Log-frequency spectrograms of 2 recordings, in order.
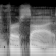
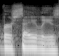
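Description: First: The word is said with the standard pronunciation. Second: The word is said with a regional accented pronunciation. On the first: The speaker calls it right. "It's Versailles" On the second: The speaker calls it wrong. "it's not Versailles like you're pronouncing it"

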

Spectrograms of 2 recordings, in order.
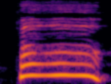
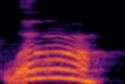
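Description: First: It is said in an alarmed, urgent way. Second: It is said in a half-hearted, casual way.

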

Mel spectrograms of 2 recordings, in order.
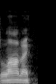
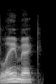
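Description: First: The name is pronounced in a Hebrew style. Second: The name is pronounced in a common English style. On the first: "I'm used to my Hebrew in my head, so I say Lamech" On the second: "I think a lot of people say Lamech"

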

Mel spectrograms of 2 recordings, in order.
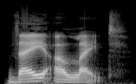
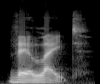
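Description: First: The words are said in full, uncontracted. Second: The words are squeezed into one contracted syllable.

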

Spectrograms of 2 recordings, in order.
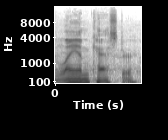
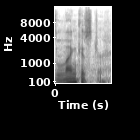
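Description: First: The vowels are drawn out long. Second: The vowels are short and clipped. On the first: "we still use long vowels and so we say Lancaster" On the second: "I notice everyone up here says Lancaster"

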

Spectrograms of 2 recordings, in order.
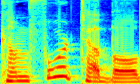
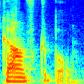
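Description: First: Every syllable, including the middle one, is pronounced. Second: The unstressed middle syllable is dropped. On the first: "it's spelled comfortable" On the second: "but it's pronounced comfortable"

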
